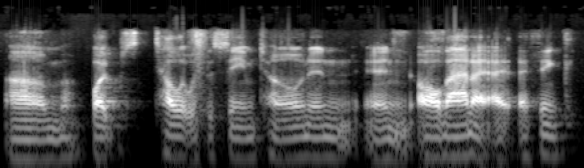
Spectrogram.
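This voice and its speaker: A man's voice: low-pitched, little pitch movement, unhurried, a little mellow. A man guesting on a casual film podcast, arguing his opinions with emphasis and repeated words. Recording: dull, lo-fi voice track.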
